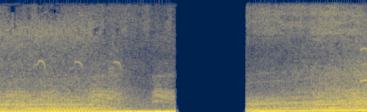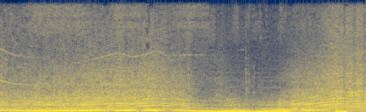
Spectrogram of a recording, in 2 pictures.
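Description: Sports car engines. One runs steadily, then cuts off to dead silence for under a second. A second engine then revs up and down in pitch, drops very low and climbs quickly again near the end.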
